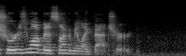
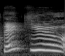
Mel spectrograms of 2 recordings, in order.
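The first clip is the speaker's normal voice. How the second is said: high, bright burst of thanks; light up at the compliment; squealed thank you; delighted thanks; 12 semitones higher, 9 dB louder than usual. Real, not acted.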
